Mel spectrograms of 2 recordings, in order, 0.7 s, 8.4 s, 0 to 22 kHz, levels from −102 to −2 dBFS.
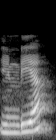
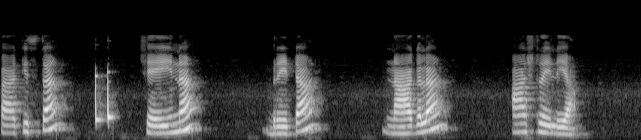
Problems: background sounds at intervals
